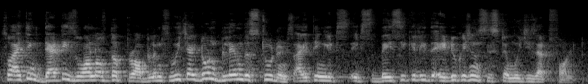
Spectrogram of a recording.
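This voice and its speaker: High-voiced Indian-accented man asking questions. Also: fast talker, a little mellow. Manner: polite, addresses the other man as sir. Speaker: interviewer and co-trainer. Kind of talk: casual interview. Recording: echoey room with faint ambient noise.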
